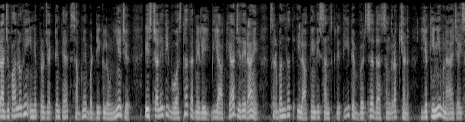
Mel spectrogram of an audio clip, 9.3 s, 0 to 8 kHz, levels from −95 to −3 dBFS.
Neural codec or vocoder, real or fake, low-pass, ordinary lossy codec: none; real; 7.2 kHz; AAC, 48 kbps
